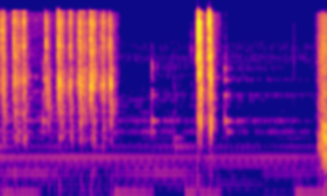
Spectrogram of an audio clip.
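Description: Computer keyboard typing: a quick run of keystrokes for about the first second, then a single louder click about one and a half seconds in, over light background music.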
